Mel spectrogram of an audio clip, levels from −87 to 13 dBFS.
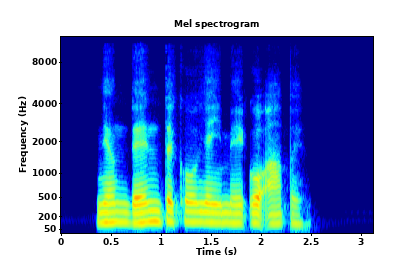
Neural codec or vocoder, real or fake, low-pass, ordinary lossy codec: codec, 16 kHz in and 24 kHz out, 0.9 kbps, LongCat-Audio-Codec, four codebook decoder; fake; 10.8 kHz; AAC, 64 kbps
